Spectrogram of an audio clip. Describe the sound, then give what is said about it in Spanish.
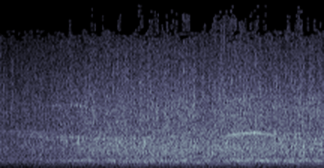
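Audience applause welcoming the guitarist of the band Batacazo as a guest, a dense, steady wash of clapping that swells slightly in the first half second and then holds loud and even throughout, with no voices standing out. “Un fuerte aplauso para el gran Danielón.”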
